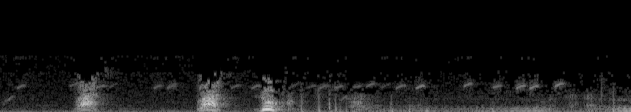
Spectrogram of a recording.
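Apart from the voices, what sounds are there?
dogs barking and growling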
